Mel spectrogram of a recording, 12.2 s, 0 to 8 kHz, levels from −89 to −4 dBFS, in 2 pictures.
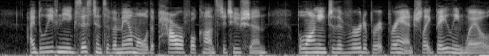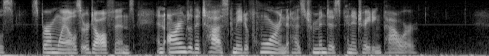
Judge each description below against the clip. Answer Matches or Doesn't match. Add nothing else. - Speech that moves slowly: Doesn't match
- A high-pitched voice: Matches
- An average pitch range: Doesn't match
